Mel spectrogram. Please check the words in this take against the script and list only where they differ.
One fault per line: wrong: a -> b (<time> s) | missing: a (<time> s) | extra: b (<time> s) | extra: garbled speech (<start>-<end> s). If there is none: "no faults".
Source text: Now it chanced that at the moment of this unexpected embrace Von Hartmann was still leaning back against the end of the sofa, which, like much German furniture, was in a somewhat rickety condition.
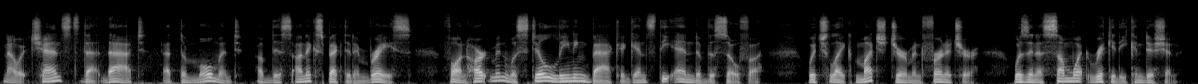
extra: that (1.1 s)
